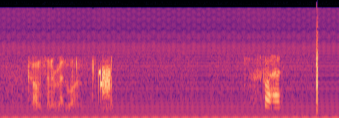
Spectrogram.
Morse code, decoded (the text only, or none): none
